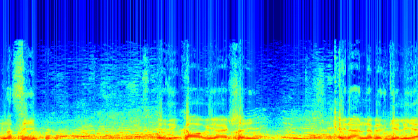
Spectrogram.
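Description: Speech only: a man speaking continuously into a handheld microphone.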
